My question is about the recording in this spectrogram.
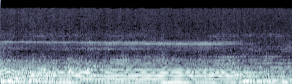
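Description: Hindustani classical vocal in raag Kaushik Dhwani: a male voice wavers through a short ornament, then holds one long steady note until shortly before the end, when a new phrase begins. A steady tanpura drone sounds underneath, with no tabla.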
